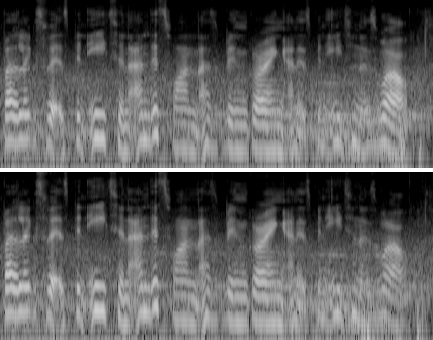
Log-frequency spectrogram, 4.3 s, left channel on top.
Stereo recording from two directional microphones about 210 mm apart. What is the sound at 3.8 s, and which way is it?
Speech, 40° left (ahead or behind).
